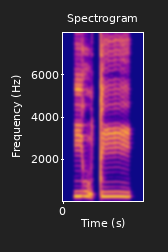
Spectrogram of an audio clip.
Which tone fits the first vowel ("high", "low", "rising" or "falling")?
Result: falling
